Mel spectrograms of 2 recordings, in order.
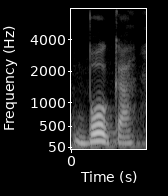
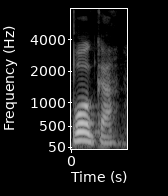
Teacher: B y P son bilabial y son, una es sorda y la otra es sonora.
